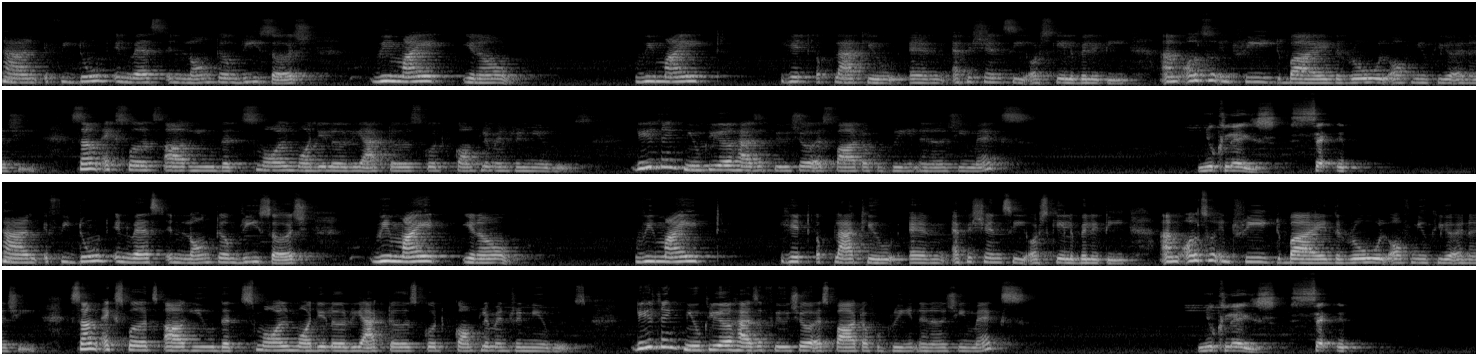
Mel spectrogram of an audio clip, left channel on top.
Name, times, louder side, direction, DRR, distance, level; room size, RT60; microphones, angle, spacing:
voice 1, 0.0-3.3 3.7-5.1 6.3-7.0 7.8-20.6 21.0-25.0 26.6-26.7, right 3 dB, 45° right, 4 dB, 0.6 m, -26 dB
voice 2, 26.7-28.2, equal, ahead, 6 dB, 0.5 m, -28 dB
11.5 x 5.6 x 8.0 m, 0.76 s
head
